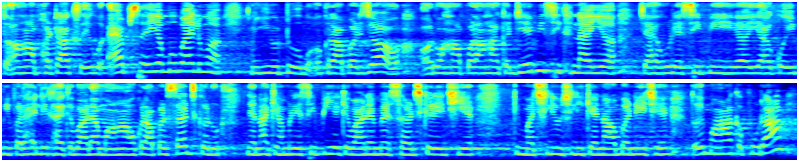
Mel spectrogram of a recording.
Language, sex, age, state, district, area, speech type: Maithili, female, 30-45, Bihar, Supaul, rural, spontaneous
